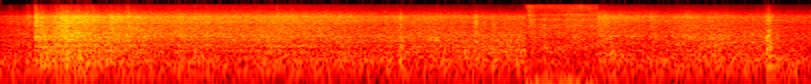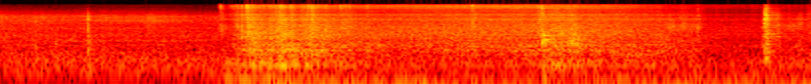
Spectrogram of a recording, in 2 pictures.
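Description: A shovel scooping wet concrete from a metal bin and tipping it down a stainless-steel chute, the mix sliding down with a hissing scrape. This happens twice, the second pour starting about five seconds in.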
